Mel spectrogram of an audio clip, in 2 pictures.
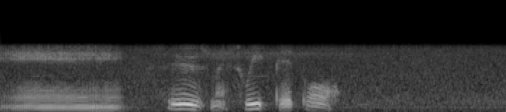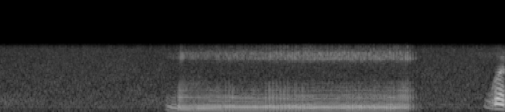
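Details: Old dog, a shelter rescue, snoring in sleep: two long buzzing snores with snorting, throaty sounds between them.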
